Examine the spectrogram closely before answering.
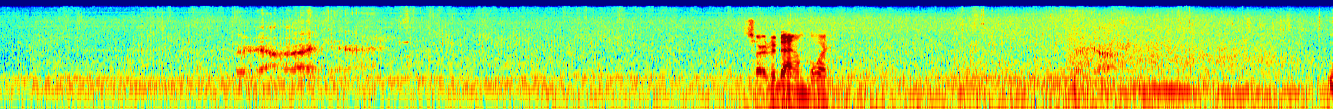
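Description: A helicopter engine hums and its rotor whirs steadily nearby.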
